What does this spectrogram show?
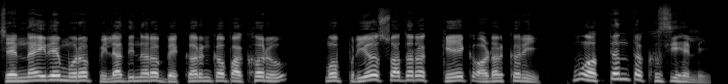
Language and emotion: Odia, happy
